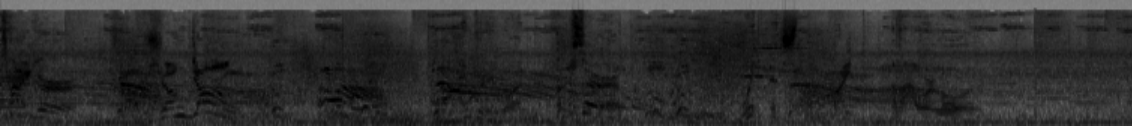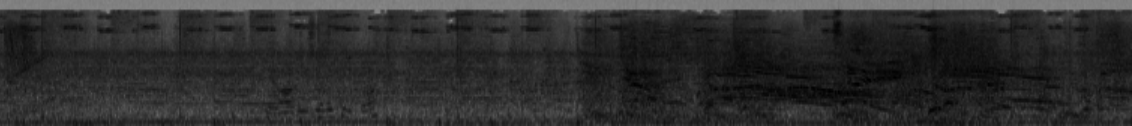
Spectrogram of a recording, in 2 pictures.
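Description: Swords clash and strike in quick blows.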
